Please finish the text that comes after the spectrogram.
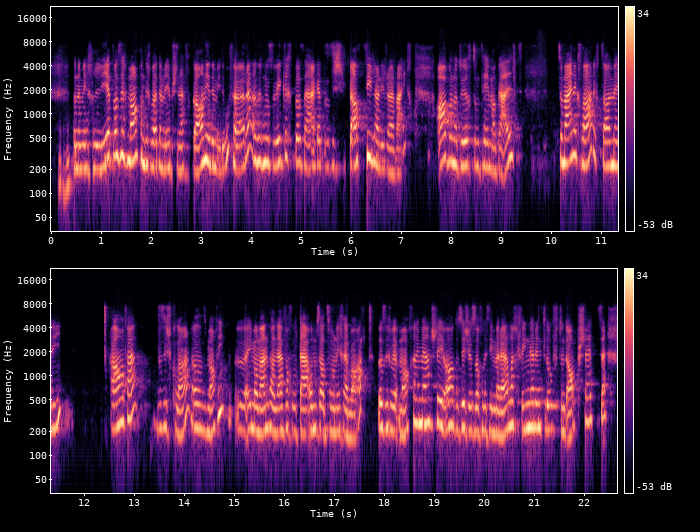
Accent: Switzerland; ich bin Schweizerin, ich bin mit dem aufgewachsen

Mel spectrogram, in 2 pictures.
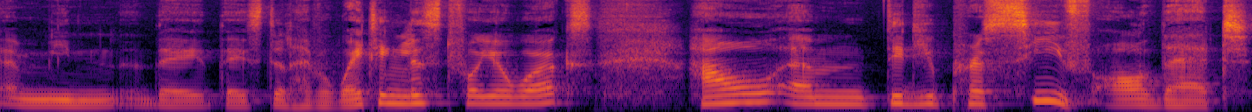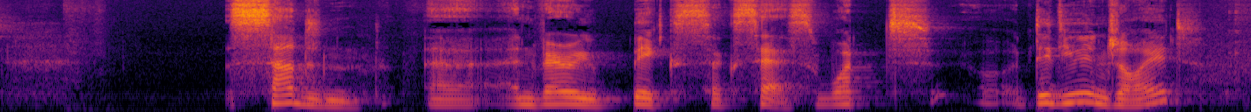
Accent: Germany; for us, the Germans

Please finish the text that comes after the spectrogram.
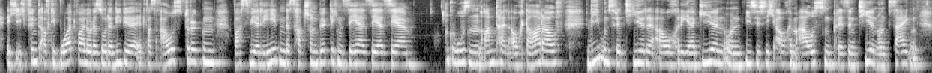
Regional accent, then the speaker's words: Bavaria, Germany; Also ich sage immer, bei uns in Bayern sagt man pressiert, wenn es einem nie schnell genug geht

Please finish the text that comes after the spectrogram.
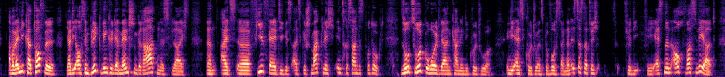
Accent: Hesse, Germany; für mich als, als äh, äh, Hesse.

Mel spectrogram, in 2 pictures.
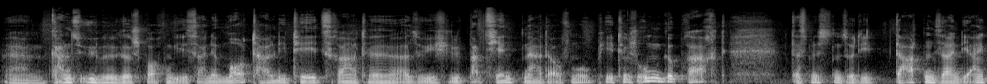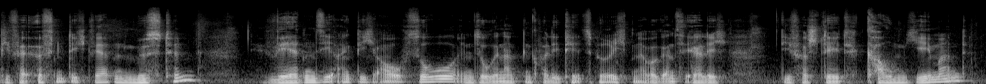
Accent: Thuringia, Germany; Wir kommen ja aus dem Saale-Holzland-Kreis.

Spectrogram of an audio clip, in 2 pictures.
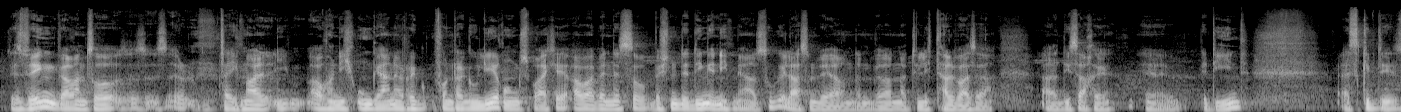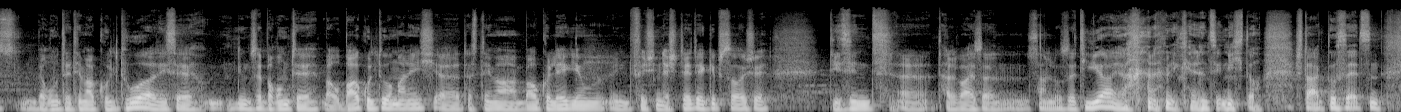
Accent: Argentina; Also ich mache immer, ein, also ich komme aus Argentinien. Ja, zum Beispiel, als ich in Deutschland war, war für mich schockierend zu sehen

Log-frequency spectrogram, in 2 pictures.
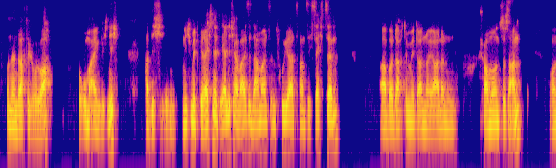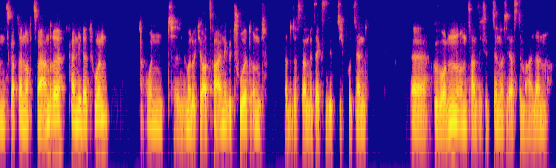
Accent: Bavaria, Germany; damals mit 15 im Bayerischen Wald äh, im Landkreis Kam, wo ich aufgewachsen bin, an der Richtung tschechischen Grenze.

